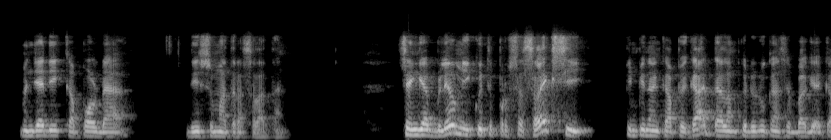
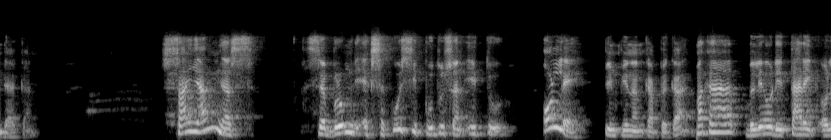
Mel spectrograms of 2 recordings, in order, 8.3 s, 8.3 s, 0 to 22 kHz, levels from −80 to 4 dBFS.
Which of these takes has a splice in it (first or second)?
second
